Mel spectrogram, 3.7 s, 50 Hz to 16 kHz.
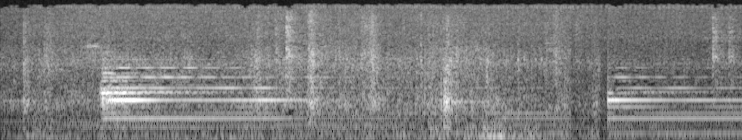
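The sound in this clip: A bell tolls at a 9/11 memorial ceremony in Shanksville, with two faint strikes, each ringing out in a long, clear, sustained tone over a quiet background.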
